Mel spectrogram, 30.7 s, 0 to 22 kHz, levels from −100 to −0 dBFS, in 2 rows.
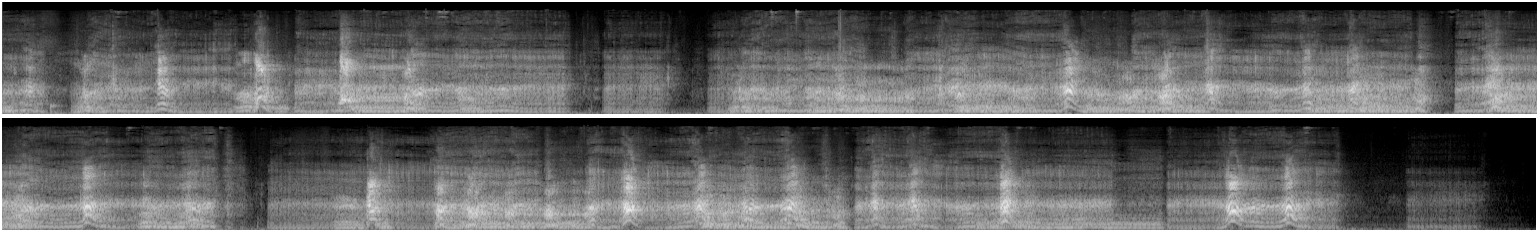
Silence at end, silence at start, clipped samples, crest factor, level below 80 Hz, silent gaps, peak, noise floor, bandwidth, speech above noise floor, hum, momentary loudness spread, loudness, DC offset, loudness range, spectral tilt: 0.8 s; 0 s; under 0.1%; 24 dB; -54 dBFS; none; 0 dBFS; -70 dBFS; 16 kHz; 49 dB; none; 17 LU; -24 LUFS; under 0.1%; 8 LU; -5.5 dB/octave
